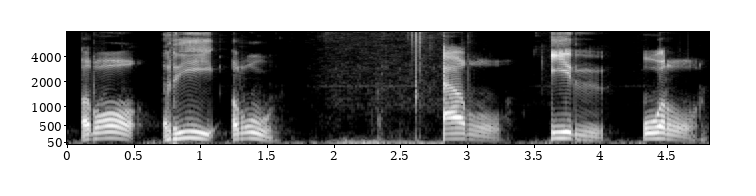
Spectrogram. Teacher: dia itu bergetar tapi bukan dengan karakter Getaran yang berlebihan dia getarannya sedikit saja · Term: takrir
